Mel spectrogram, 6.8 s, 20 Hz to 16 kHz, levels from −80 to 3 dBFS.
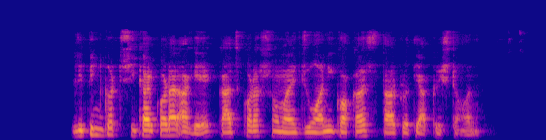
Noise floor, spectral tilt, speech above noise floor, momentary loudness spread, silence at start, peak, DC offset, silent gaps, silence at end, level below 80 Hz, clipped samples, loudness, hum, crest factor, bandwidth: -90 dBFS; -5.5 dB/octave; 67 dB; 14 LU; 0.9 s; -4 dBFS; under 0.1%; none; 0.85 s; -78 dBFS; under 0.1%; -23 LUFS; none; 20 dB; 7.4 kHz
